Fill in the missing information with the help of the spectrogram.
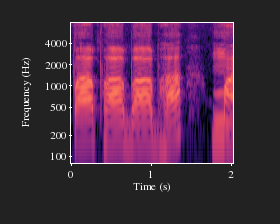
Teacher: दोनों होंठ से जो है वो टच करके हो रहा है, तो ये जो है स्पर्श व्यंजन कहलाते हैं।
